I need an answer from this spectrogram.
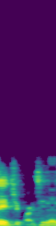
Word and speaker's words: Adrian Martinez: It is Adrian Martinez. Yeah. Okay. I think the reason I don't want to call him Adrian Martinez is because I had a friend in middle school named Adrian Martinez, and I just You're like, can't get nah,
